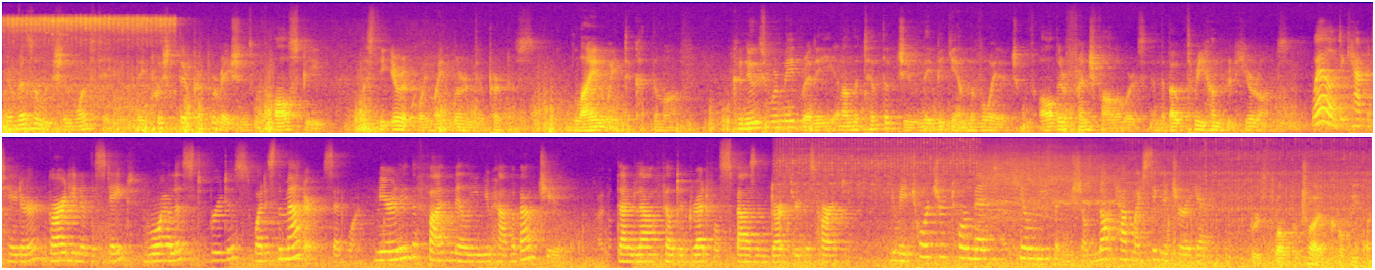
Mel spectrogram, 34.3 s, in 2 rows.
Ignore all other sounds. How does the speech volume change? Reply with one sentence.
The volume of the talking stays about the same.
